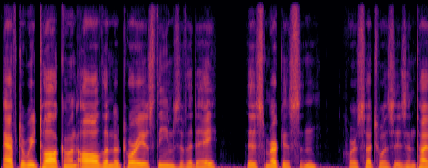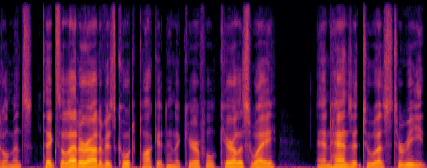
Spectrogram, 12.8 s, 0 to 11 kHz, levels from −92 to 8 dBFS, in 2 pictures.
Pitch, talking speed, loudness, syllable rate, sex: 125 Hz, 175 wpm, -19 LUFS, 4.9 syllables/s, male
